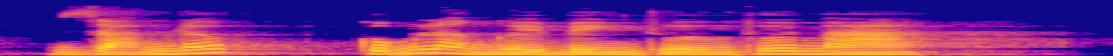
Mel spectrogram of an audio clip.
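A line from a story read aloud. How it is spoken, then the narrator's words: Smiling speech. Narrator (Vietnamese): Long mỉm cười nói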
